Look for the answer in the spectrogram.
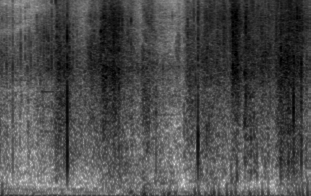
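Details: Crunching footsteps on dry ground, with crinkling and crackling in an outdoor setting; no animal calls are heard.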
